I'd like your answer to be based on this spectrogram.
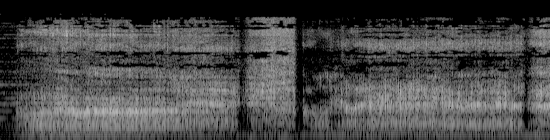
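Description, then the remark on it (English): A Rottweiler growls loudly and continuously, a deep rough snarl that runs for several seconds with only two brief breaks, with no voices. “What are they doing to that dog?”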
